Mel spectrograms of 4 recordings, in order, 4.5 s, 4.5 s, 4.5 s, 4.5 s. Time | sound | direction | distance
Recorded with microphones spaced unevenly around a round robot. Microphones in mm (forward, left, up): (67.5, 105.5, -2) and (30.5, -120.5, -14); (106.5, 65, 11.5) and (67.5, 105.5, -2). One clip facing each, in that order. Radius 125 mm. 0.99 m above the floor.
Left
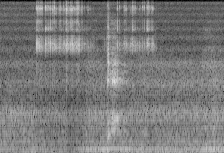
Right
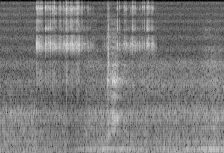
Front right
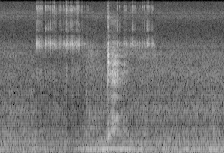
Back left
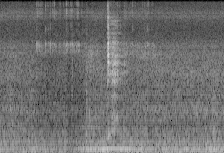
0.7 | a rattle | 85° right | ?
2.1 | whispering | 15° left | ?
